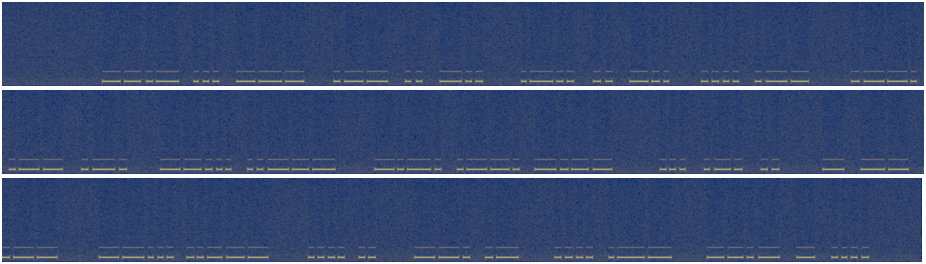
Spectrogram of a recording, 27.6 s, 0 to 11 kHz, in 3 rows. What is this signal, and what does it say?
Morse code, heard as a keyed tone, hand-sent with a straight key, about 23 wpm, 640 Hz. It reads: QSO WID LID HW PWR 72 CPY SRI TMW 72 HI GA HW QTH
